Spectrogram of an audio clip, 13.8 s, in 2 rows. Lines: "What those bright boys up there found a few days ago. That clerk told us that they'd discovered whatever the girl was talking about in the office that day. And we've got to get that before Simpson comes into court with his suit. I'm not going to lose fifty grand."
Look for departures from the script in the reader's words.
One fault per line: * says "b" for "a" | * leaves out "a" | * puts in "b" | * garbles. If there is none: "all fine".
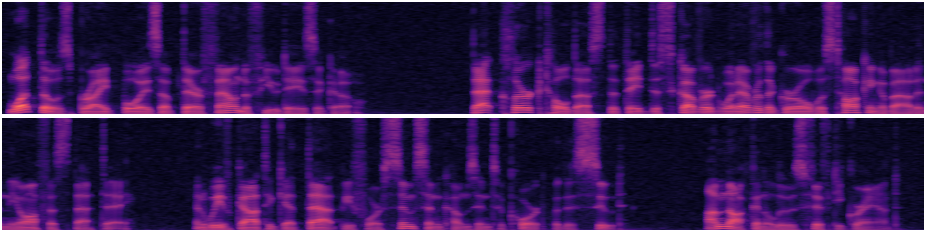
all fine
